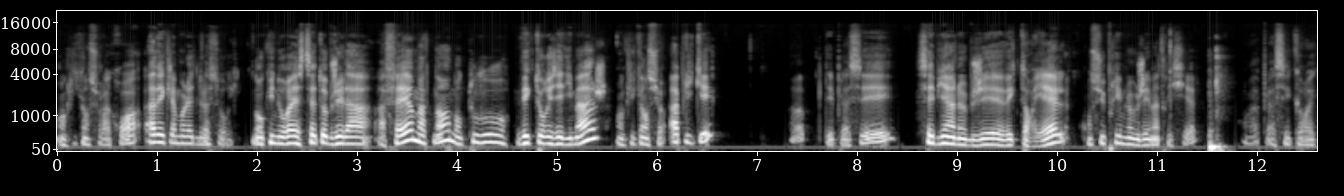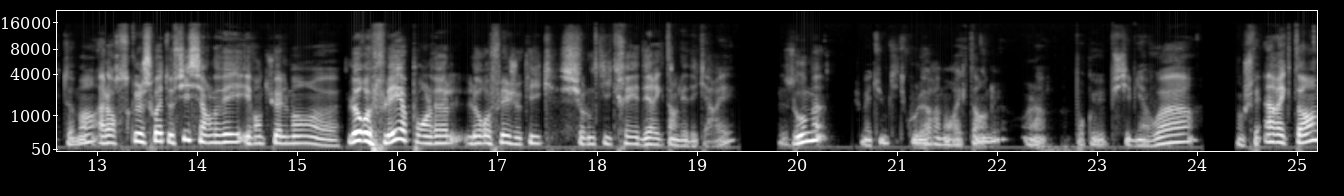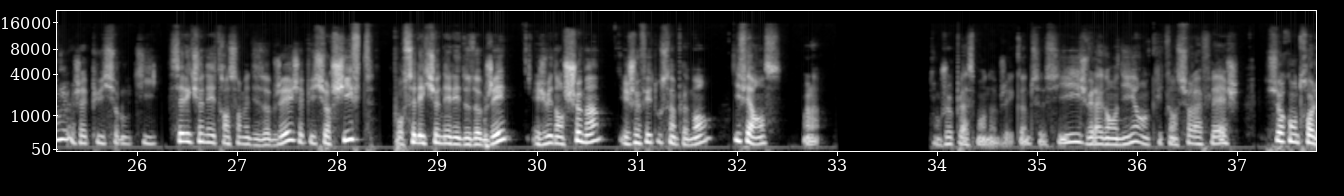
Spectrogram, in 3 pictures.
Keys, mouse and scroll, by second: 0.9 middle click, 1.4 middle click, 1.8 click, 2.5 click, 3.7 ctrl+z, 5.9 click, 6.8 click, 9.9 click, 11.7-13.2 drag, 13.8 click, 18.7 click, 19.4 middle click, 19.4-20.0 scroll up 2, 19.7 middle click, 21.3 click, 23.5 click, 26.3 click, 28.1 shift+click, 30.1 click, 31.9 click, 32.9 middle click, 32.9 scroll down 1, 33.6-34.7 drag, 34.9 middle click, 36.2-37.7 drag.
